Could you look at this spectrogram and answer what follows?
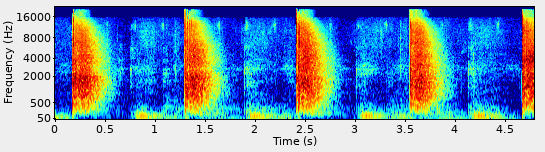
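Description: Hand claps from a recording, five crisp, loud claps in an even rhythm with a soft low kick thud pulsing in between each one.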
